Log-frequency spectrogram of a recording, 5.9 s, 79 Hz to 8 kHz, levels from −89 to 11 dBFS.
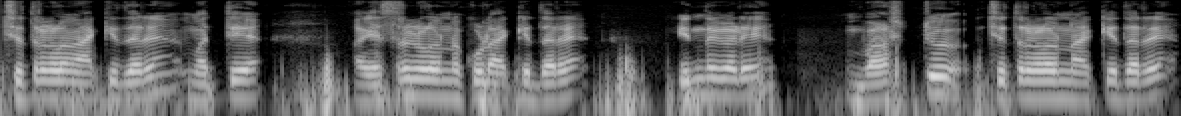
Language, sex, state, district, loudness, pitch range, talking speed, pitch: Kannada, male, Karnataka, Koppal, -14 LUFS, 145-165 Hz, 110 wpm, 155 Hz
